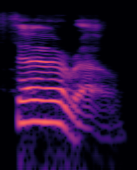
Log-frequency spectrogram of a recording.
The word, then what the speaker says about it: thorough: is rough rough fantastic next is thorough th that one is two syllables okay the second to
